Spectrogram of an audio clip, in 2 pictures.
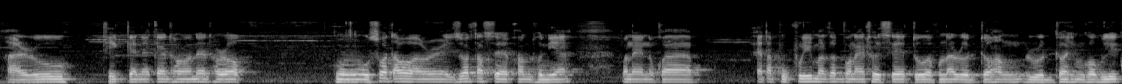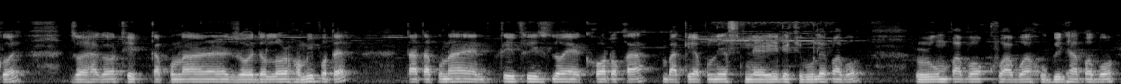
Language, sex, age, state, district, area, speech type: Assamese, male, 30-45, Assam, Sivasagar, urban, spontaneous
